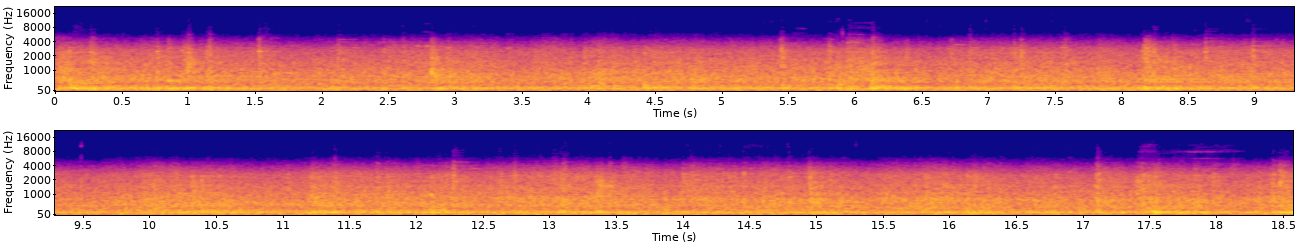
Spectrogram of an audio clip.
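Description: Train cars rolling past, a steady rumble with the wheels clacking over rail joints at uneven intervals.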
